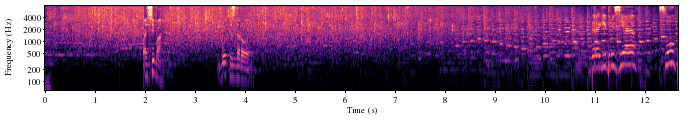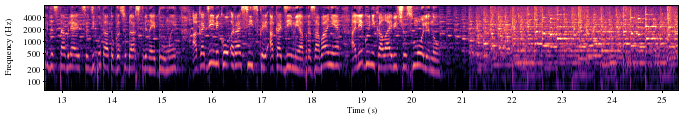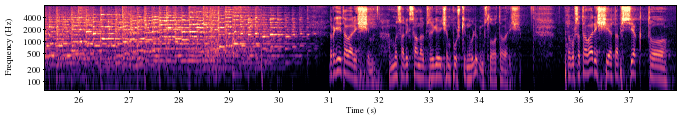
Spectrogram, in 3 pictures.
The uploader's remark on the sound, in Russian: В Евпатории состоялось открытие Всероссийского образовательного реабилитационного форума «Крымская осень-2016». Предлагаем вашему вниманию аудиозапись торжественной церемонии. Запись прямого эфира.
